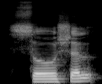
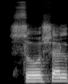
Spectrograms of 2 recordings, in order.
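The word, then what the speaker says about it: social: تلفظ ہوتا ہے، جیسے سوشل، اوشن، اسپیشل۔ سوشل کے اندر سی کے بعد آئی اے ہے تو شین کا تلفظ ہو رہا ہے۔ اوشن سمندر، اوشن کے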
